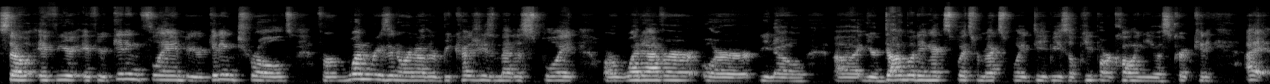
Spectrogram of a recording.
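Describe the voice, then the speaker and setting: This woman has a plain, everyday voice, speaking at a medium pitch with fairly even intonation and a fairly quick pace. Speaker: cybersecurity instructor and livestream host. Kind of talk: live-streamed tutorial with chat. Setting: livestream. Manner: casual, many filler words.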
